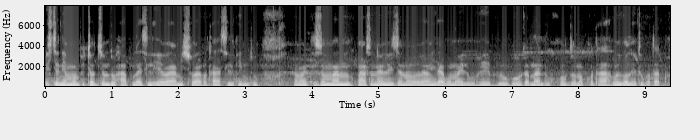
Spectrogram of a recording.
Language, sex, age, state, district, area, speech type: Assamese, male, 30-45, Assam, Charaideo, urban, spontaneous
